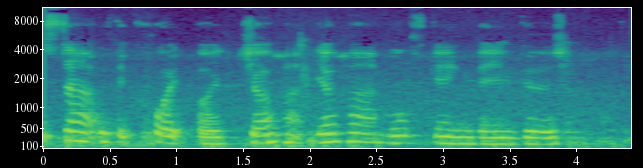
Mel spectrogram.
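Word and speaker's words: Johann Wolfgang von Goethe: Going to start with a quote by Johan Wolf Gang Van Gert is how you pronounce it.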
